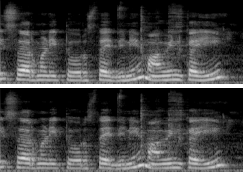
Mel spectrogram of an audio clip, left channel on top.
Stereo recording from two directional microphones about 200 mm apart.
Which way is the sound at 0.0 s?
25° left (ahead or behind).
